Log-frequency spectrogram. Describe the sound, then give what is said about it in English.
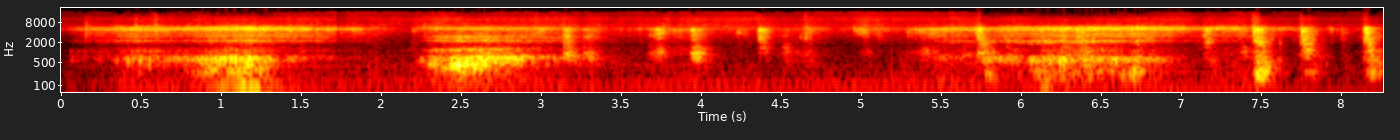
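A man fakes snoring while pretending to be asleep, making a few long, rasping snores with short snorts and clicks between them. “I gotta keep this up. Make it sound like I'm really sleeping.”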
